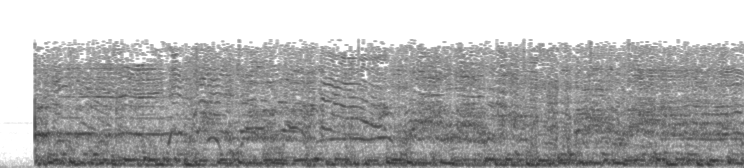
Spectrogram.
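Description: crowd cheering

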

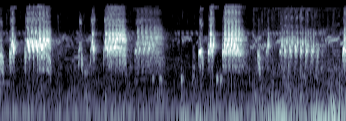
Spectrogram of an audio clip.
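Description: domesticated quail birds calling

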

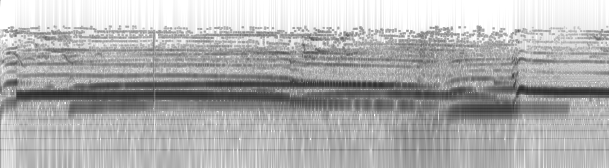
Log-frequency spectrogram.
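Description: dingo howling

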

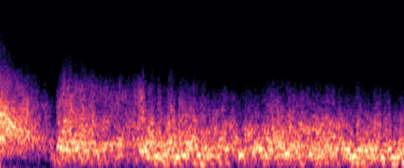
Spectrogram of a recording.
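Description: thunder sound effect

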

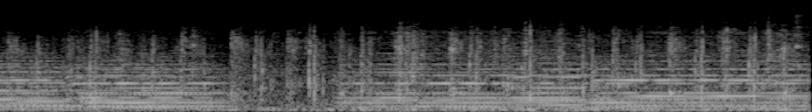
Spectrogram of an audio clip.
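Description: horse-drawn carriage hooves clip-clopping

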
